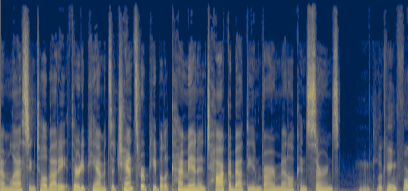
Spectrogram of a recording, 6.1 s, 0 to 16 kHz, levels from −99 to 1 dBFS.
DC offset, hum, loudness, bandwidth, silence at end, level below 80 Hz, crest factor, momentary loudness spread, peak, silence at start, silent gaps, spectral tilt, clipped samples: under 0.1%; none; -26 LUFS; 16 kHz; 0 s; -60 dBFS; 20 dB; 8 LU; -6 dBFS; 0 s; none; -4.5 dB/octave; under 0.1%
